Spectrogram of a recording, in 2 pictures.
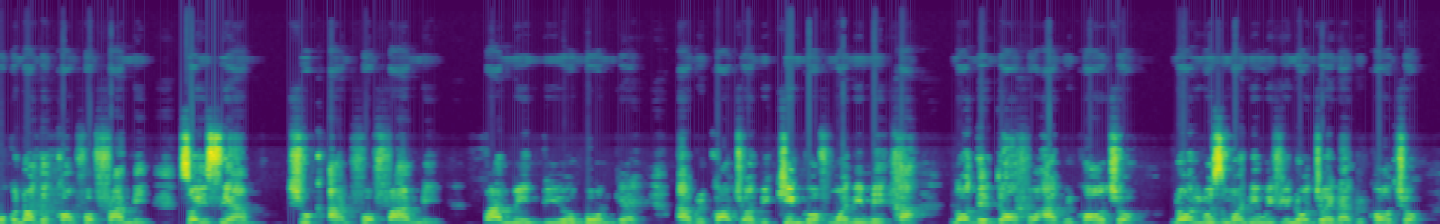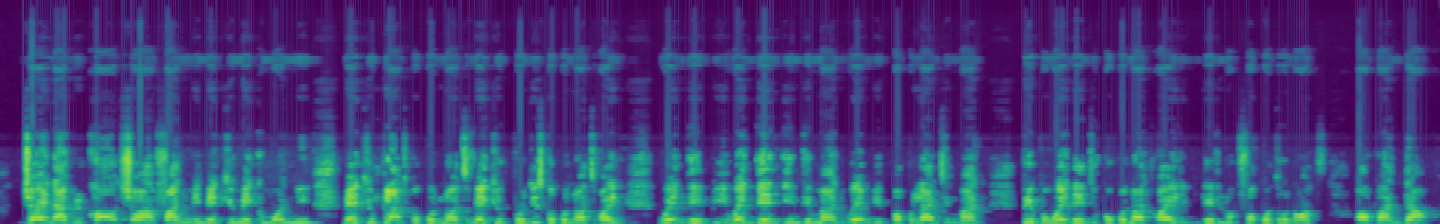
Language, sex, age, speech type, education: Nigerian Pidgin, female, 46-60, spontaneous, tertiary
